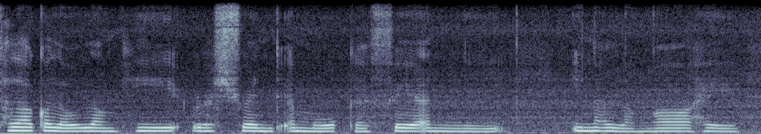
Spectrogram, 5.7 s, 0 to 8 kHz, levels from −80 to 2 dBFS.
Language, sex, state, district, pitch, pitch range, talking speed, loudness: Mizo, female, Mizoram, Aizawl, 185 Hz, 175-195 Hz, 145 wpm, -16 LUFS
